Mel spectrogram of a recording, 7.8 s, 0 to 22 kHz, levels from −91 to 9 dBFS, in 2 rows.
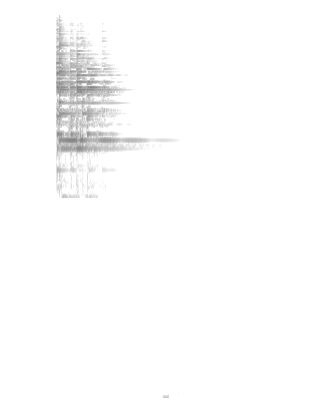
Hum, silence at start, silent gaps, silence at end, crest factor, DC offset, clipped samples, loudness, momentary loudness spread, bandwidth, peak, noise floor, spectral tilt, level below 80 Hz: none; 0.65 s; none; 6.2 s; 28 dB; under 0.1%; under 0.1%; -41 LUFS; 15 LU; 15.5 kHz; -24 dBFS; under -90 dBFS; 4.5 dB/octave; under -90 dBFS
